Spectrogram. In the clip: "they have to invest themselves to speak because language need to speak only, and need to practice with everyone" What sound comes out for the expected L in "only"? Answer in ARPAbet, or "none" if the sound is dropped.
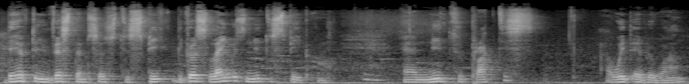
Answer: none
